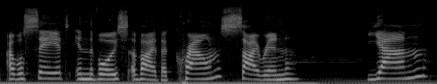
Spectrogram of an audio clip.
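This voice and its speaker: A woman's voice: a little high, fairly even intonation, measured pace, sharp tone, smooth, faint music behind. A woman streamer speaking in a British accent, teaching a livestreamed lesson in a polite, explanatory, gracious manner. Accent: British, put on. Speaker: live streamer and host giving a lesson. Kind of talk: livestreamed educational lesson with chat replies.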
